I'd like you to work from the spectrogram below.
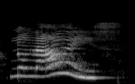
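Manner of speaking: put-on high old woman with a Portuguese accent; Portuguese-accented old woman refusing flatly; Brazilian housekeeper. Old woman stonewalling the detectives in a Portuguese accent.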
